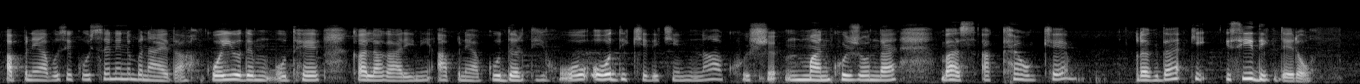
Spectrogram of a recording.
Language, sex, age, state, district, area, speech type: Dogri, female, 30-45, Jammu and Kashmir, Samba, urban, spontaneous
